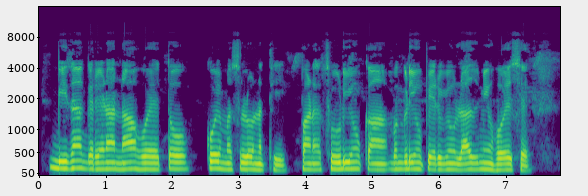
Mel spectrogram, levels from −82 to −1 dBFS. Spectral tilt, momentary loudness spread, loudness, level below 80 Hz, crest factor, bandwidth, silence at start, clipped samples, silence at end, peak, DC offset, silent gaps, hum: -7.5 dB/octave; 6 LU; -13 LUFS; -52 dBFS; 12 dB; 7.8 kHz; 0.15 s; under 0.1%; 0.2 s; 0 dBFS; under 0.1%; none; none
